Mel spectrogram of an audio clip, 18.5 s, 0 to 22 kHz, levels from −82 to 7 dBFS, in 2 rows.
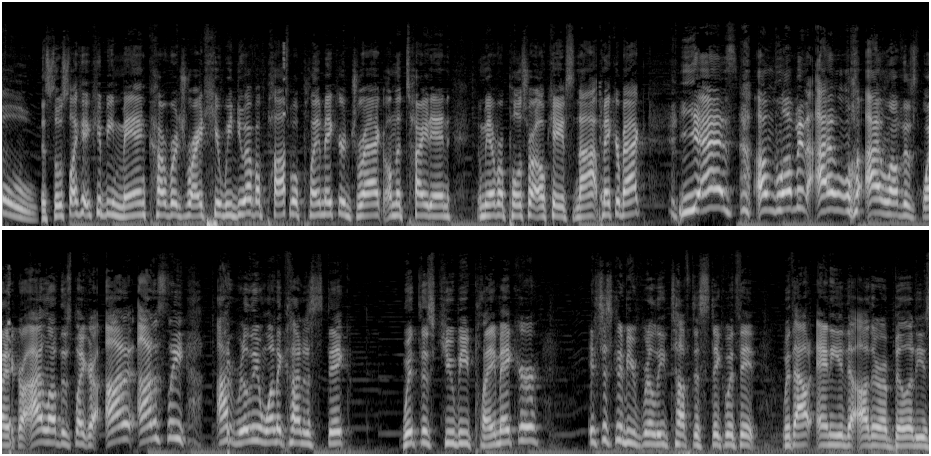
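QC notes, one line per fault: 2.78–2.84, 5.94–6.00, 9.31–9.37 and 11.48–11.54 s, damaged data in a compressed stream: four short glitches of about 55–60 ms each, where corrupted frames are misdecoded until sync is regained. A spectrogram shows a brief disruption at each point; the waveform shows abrupt discontinuities.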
